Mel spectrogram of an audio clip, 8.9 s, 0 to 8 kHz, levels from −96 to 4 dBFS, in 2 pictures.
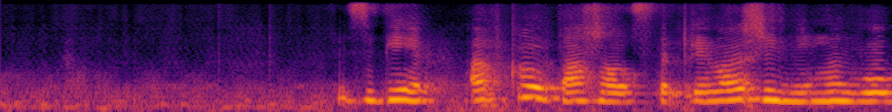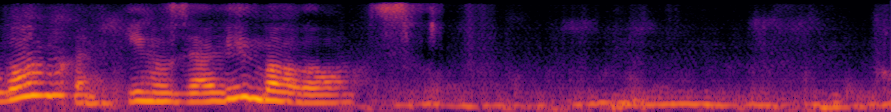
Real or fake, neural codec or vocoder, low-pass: fake; codec, 16 kHz, 1 kbps, FreqCodec, smaller model; 7.2 kHz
